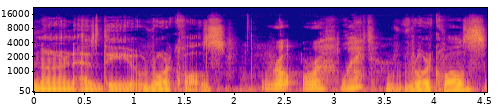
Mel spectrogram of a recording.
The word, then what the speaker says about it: rorqual: Rorquals. Rorqual?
